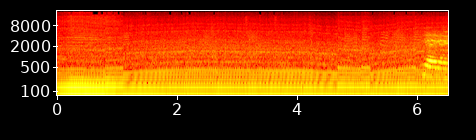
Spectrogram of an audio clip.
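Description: A car drives in the video game Deadly Premonition, its engine a steady mid-pitched drone that shifts pitch between gears, with people talking over it.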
